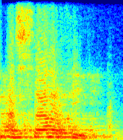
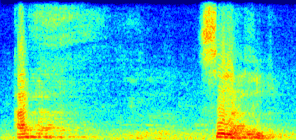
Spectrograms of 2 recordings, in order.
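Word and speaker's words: as-Silafi: lalu berpindah lagi ke ini bacanya bukan Selfi ya abuir Ahmad bin Muhammad bin Ibrahim assi bukan Bacanya apa As asilafi bukan asalafi as silafi ini seperti Syekh Yas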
